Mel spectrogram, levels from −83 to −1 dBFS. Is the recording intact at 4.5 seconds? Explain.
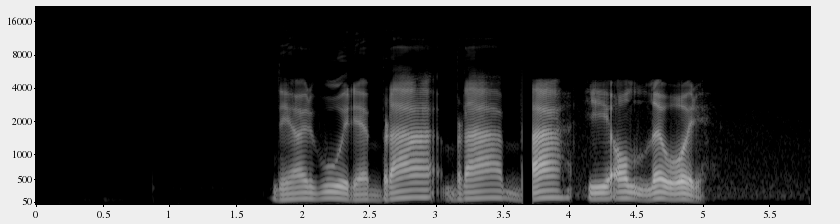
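No. From 3.66 s to the end of the clip, the input has likely switched to a poorer device: after an 80 ms gap the speech turns dull, with nothing above 4.7 kHz, a level shift of around 5 dB, and a new noise floor some 35 dB down.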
